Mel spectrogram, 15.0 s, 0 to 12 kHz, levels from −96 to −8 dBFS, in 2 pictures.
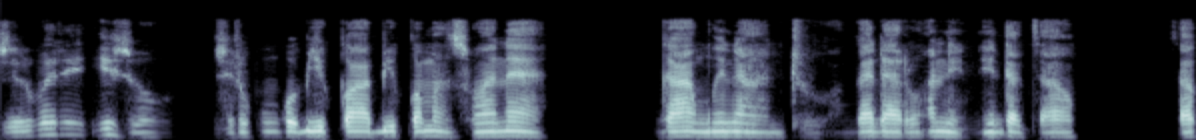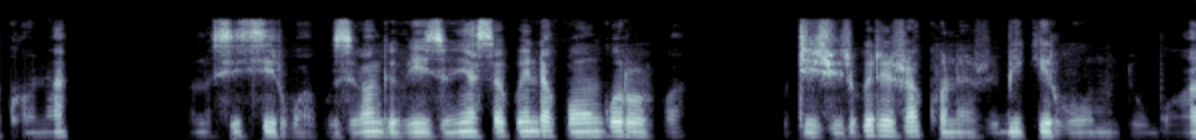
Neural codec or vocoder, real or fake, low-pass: none; real; 7.2 kHz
